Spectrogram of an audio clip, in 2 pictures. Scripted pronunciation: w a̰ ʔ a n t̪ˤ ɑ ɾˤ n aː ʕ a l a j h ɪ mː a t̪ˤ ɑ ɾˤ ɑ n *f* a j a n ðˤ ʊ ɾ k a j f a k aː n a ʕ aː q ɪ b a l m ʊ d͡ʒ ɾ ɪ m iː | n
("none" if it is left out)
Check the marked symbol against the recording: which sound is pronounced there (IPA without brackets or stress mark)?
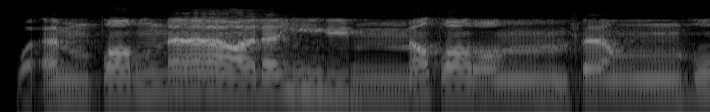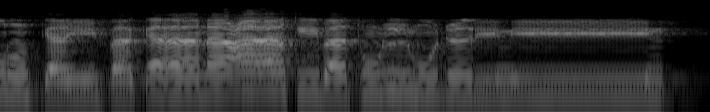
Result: f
